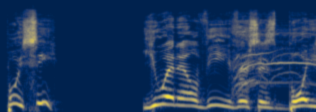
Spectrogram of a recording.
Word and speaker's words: Boise: but I know you're capable of saying it correctly boy C boy c yeah he can do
